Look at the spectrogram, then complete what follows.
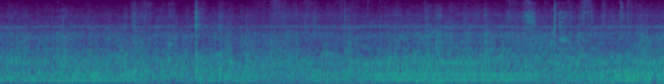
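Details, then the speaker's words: Hand-cranked coal forge blower after prying the packed fire up off the air grate with a poker while cranking: steady low even whir, deepening slightly midway, with much more airflow through the fire pot; normal. "There was a lot more airflow coming up through the fire pot, and that is what we want for a good hot fire without over oxygenating our steel."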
